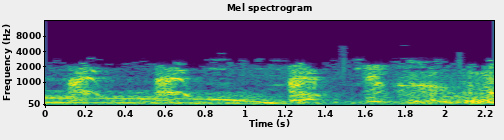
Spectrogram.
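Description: A dog yaps and whimpers in a few sharp, high bursts over a low, murky background.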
